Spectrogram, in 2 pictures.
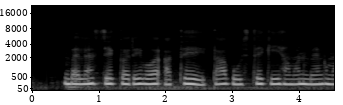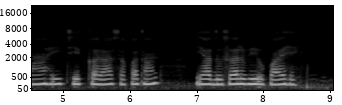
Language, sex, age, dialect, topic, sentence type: Chhattisgarhi, female, 31-35, Eastern, banking, question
